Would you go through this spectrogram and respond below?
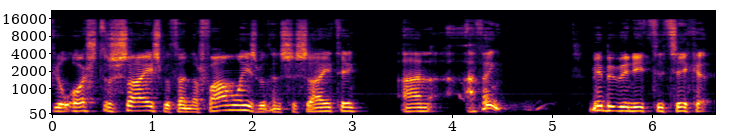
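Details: Stuttering (stammering) in a 60-year-old man from Glasgow, Scotland, who has stammered since about age four, for as long as he can remember.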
